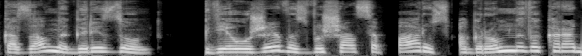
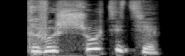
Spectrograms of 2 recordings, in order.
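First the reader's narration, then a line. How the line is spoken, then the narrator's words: Exclaiming. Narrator (Russian): воскликнула Далиила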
